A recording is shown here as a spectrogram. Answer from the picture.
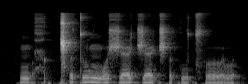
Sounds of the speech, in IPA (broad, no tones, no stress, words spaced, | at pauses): ŋʷɛ̰ħəkǁʰətul ŋʷɤ ʃɛ t͡ʃɛt͡ʃʼəku t͡sʼɤl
